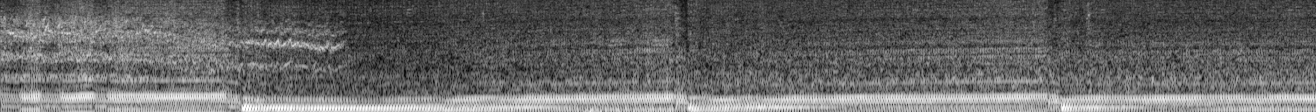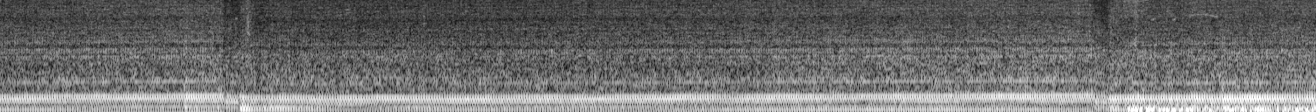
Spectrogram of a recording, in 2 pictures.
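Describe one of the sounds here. A motorcycle engine revs high and shifts up through the gears.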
